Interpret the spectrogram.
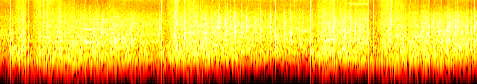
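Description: Aerial firework shells bursting in a series of sharp booms, near the start, about two and a half seconds in and again later, over a dense continuous rumble and crackle of the display.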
